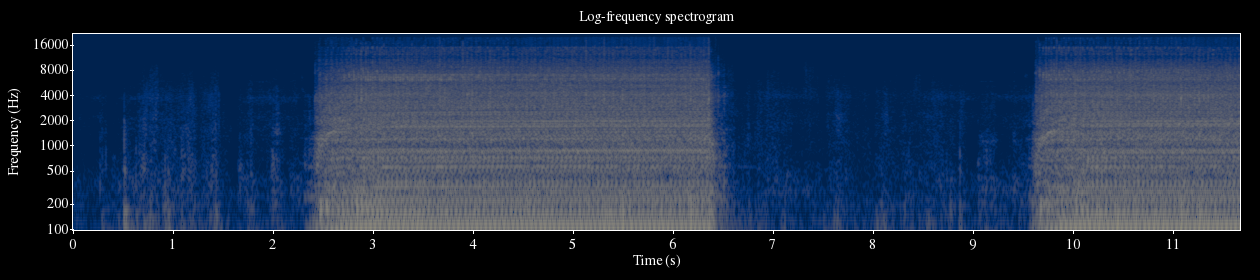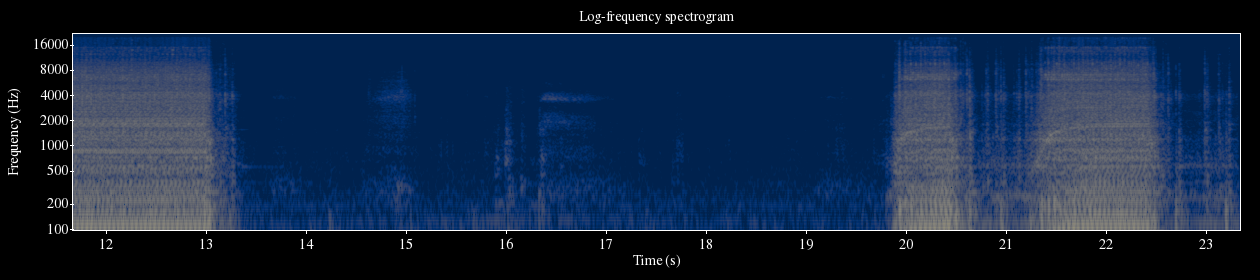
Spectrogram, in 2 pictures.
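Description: Sewing machine stitching a seam on jeans along a drawn line, running in three loud mechanical bursts of a few seconds each with quiet handling pauses between, close and without talk.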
